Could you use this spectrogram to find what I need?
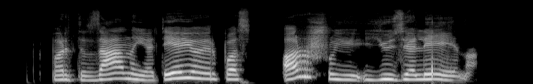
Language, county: Lithuanian, Utena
